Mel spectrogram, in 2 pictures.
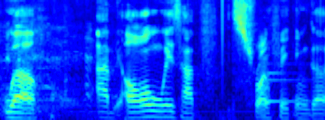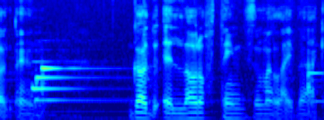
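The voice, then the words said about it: Speaker with a noticeable accent. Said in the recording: “I got a little bit accent.”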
